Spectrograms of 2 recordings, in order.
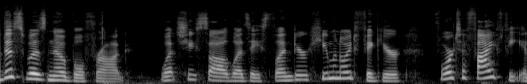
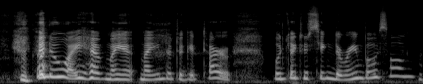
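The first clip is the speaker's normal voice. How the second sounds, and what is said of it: Weak Kermit the Frog impression. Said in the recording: “Sadly, I can't do a very good Kermit impression.”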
